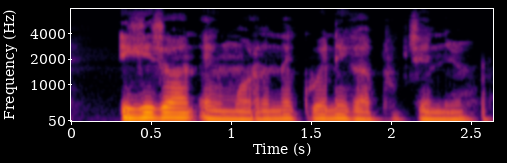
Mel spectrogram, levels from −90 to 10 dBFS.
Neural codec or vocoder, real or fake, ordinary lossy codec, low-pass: none; real; none; none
